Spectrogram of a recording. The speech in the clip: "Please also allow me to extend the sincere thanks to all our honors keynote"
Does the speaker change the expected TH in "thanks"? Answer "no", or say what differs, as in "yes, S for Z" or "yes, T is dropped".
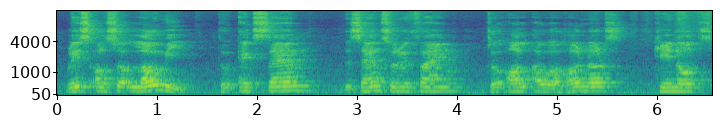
yes, F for TH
